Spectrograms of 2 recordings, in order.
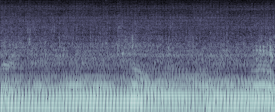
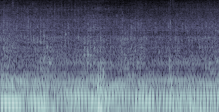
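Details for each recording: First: Shurflo RV water pump, pressure switch adjusted by turning screw: steady low pulsing hum about three beats a second continuing with no tap open; switch misadjusted causing run-on. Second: Shurflo RV water pump after its adjustment screws were adjusted: a steady low droning hum with no stutter or cycling. The pump starts promptly and runs evenly.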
